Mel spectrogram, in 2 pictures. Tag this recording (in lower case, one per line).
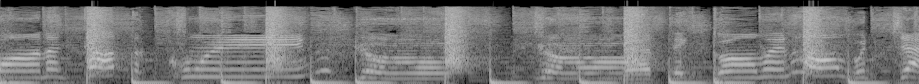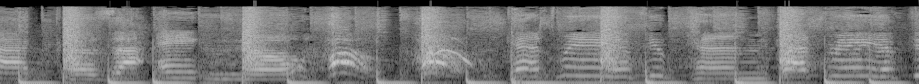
music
